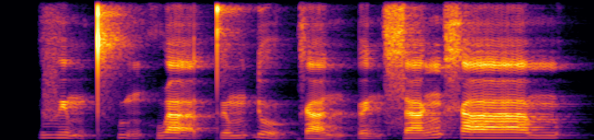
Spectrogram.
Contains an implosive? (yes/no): yes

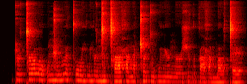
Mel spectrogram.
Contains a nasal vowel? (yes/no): no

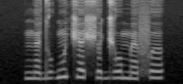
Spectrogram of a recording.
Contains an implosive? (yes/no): no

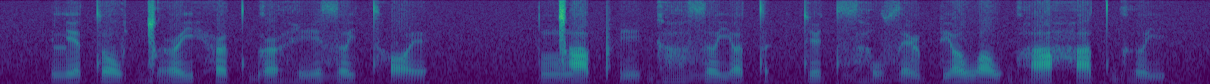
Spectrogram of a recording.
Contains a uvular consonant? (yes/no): no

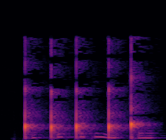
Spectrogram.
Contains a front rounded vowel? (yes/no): yes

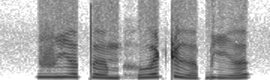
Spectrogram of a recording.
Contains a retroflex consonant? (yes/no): yes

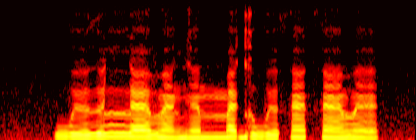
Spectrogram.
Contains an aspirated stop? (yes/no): no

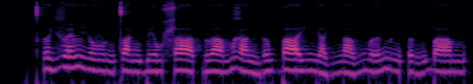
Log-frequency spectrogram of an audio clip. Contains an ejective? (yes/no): no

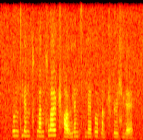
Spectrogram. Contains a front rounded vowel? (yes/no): no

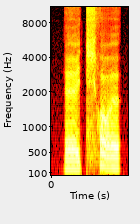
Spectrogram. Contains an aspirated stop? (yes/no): yes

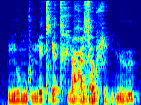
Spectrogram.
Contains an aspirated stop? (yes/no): no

